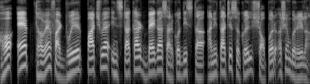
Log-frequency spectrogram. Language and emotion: Goan Konkani, neutral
